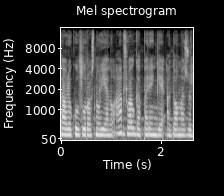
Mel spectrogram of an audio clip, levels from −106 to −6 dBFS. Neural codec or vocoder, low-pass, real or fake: vocoder, 48 kHz, 128 mel bands, Vocos; 14.4 kHz; fake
